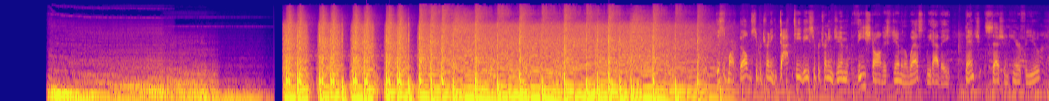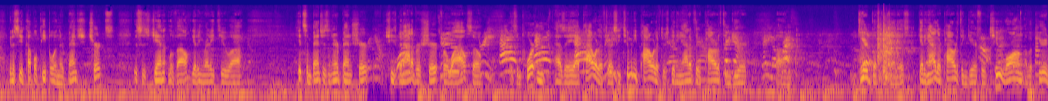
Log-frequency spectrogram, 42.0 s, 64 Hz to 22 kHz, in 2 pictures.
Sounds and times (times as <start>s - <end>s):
Speech: 14.3s - 25.9s, 26.9s - 41.9s.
